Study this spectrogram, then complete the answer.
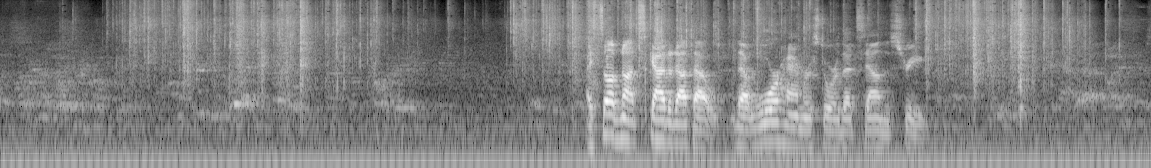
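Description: Foil card packs crinkle and tear as they are opened.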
